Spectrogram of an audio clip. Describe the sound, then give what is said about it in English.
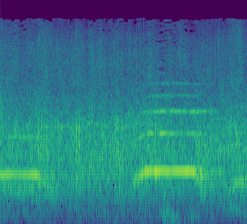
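A roomful of people at a church in Ankeny, Iowa, claps steadily for a pastor, a dense, continuous wash of applause that holds at a moderate level from start to finish, with a faint sustained tone threading through it. “I'm glad to see your wife clapping.”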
